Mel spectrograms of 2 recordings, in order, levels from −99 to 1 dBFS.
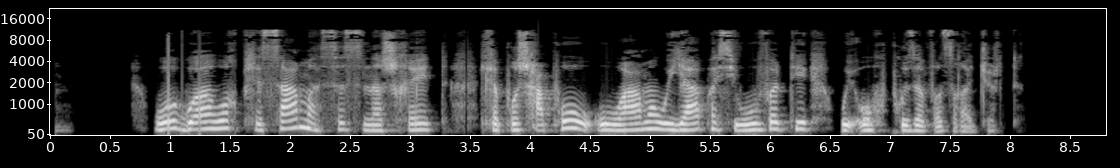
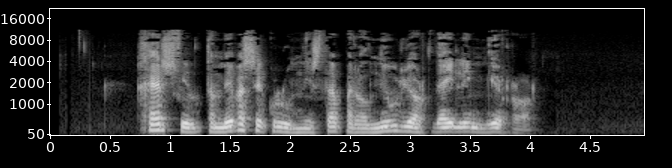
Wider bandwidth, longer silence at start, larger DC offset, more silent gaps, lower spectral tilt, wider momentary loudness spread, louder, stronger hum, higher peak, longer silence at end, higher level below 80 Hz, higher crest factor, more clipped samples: about the same, 11.5 kHz vs 11.5 kHz; first, 0.85 s vs 0.7 s; neither; first, 6.53-6.57 s vs none; about the same, -5 dB/octave vs -4.5 dB/octave; first, 12 LU vs 6 LU; first, -17 LUFS vs -20 LUFS; neither; about the same, 0 dBFS vs -2 dBFS; about the same, 0.9 s vs 0.95 s; first, -62 dBFS vs -70 dBFS; about the same, 18 dB vs 20 dB; neither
